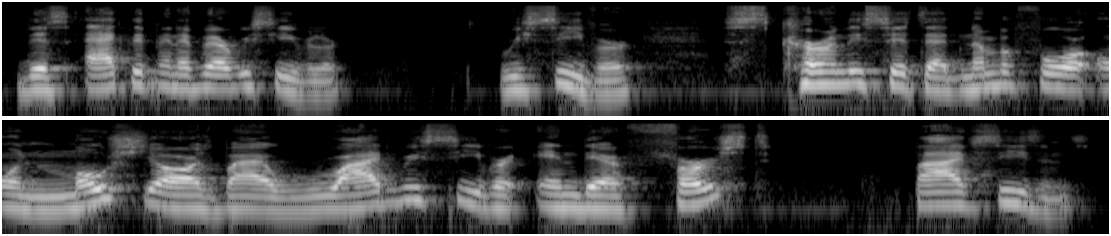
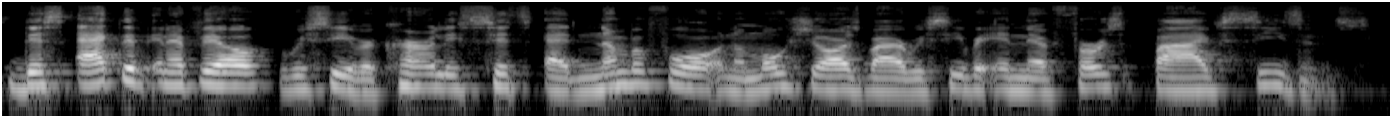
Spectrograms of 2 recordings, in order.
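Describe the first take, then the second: First: It is read more slowly. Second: It is read at a normal pace.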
